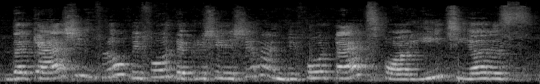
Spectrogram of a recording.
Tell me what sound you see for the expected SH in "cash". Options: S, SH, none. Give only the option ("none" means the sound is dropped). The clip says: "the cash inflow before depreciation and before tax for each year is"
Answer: SH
